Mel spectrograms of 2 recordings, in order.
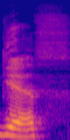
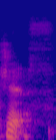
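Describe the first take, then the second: First: It begins with a hard G sound. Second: It begins with a soft J sound. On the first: It follows the word it comes from. "So the word that it comes from is a G sound" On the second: It follows how the creator says it. "the guy that created GIFs pronounces it GIF"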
